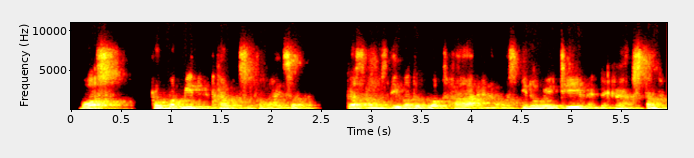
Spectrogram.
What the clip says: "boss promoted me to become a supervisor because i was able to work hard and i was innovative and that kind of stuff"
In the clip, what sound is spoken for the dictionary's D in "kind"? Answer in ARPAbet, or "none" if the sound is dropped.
none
